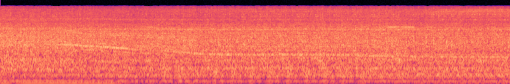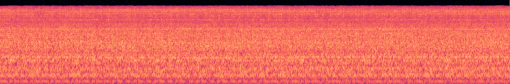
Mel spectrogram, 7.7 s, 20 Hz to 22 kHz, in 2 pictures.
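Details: 2003 Dodge 2500 after condenser fan replacement and battery reconnected: steady idle, then about one second in a new whooshing tone joins and settles lower as the replacement fan kicks on normally.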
